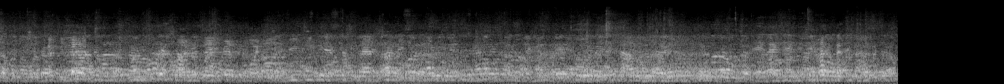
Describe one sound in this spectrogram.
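A crowd of men chatter and murmur all around.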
